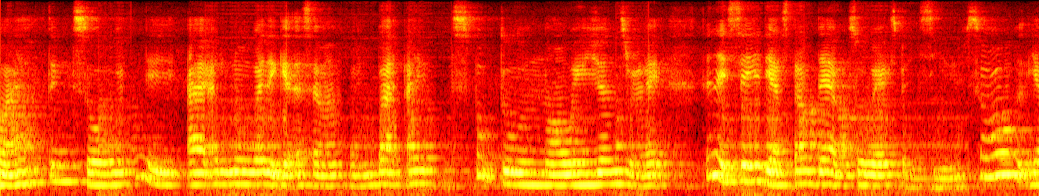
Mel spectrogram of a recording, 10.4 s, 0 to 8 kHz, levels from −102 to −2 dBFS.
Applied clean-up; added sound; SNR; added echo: neural separator model SepFormer DNS4.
